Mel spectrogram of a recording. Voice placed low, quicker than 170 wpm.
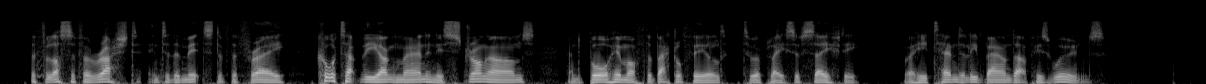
Yes: low, 105 Hz; average, 180 wpm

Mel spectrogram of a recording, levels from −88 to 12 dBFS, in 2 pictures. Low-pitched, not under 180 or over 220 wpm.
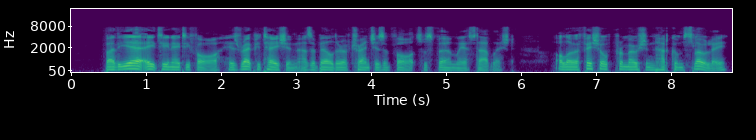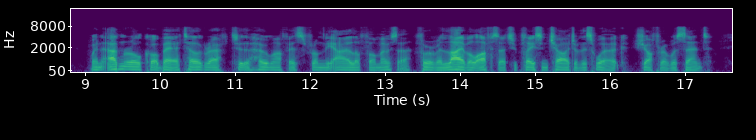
No: low, 110 Hz; average, 165 wpm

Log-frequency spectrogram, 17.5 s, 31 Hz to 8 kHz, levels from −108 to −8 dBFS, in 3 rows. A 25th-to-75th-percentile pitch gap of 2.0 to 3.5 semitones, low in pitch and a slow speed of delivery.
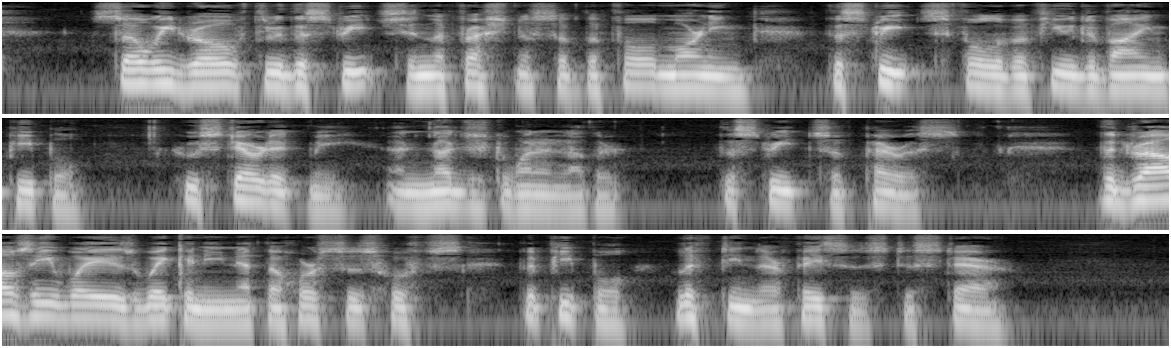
No: average, 3.1 semitones; low, 105 Hz; average, 165 wpm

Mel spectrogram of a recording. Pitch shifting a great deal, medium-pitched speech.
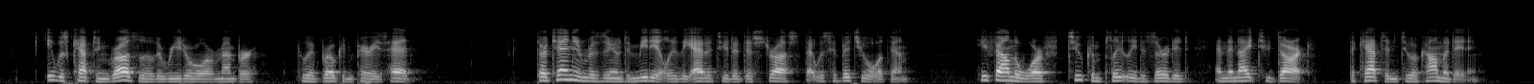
No: average, 3.4 semitones; medium, 145 Hz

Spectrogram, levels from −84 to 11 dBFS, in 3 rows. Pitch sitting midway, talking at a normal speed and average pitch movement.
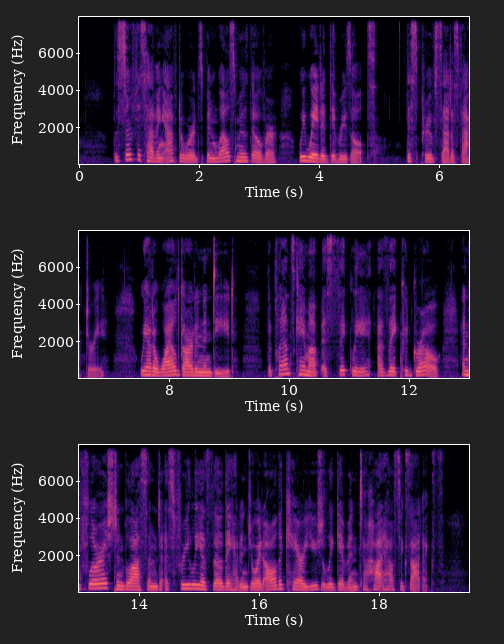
Yes: medium, 175 Hz; average, 155 wpm; average, 4.1 semitones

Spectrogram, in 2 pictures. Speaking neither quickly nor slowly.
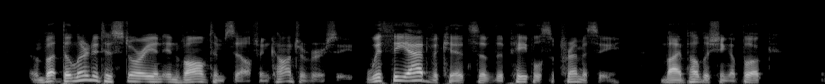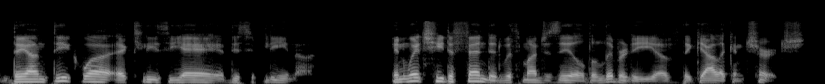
No: slow, 125 wpm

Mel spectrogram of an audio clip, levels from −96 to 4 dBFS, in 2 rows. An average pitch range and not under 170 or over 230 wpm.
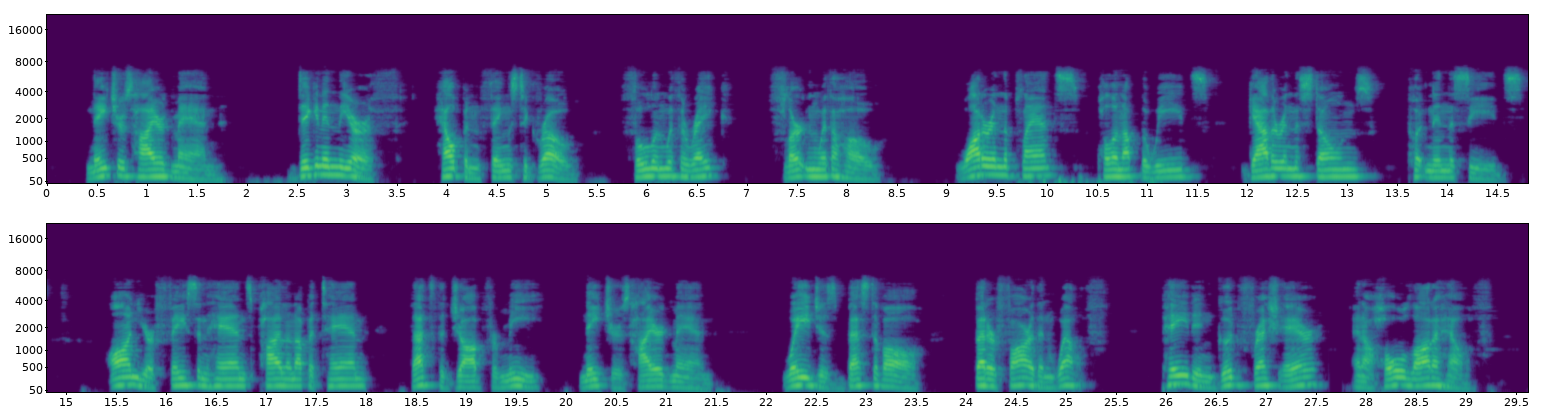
No: average, 3.9 semitones; average, 145 wpm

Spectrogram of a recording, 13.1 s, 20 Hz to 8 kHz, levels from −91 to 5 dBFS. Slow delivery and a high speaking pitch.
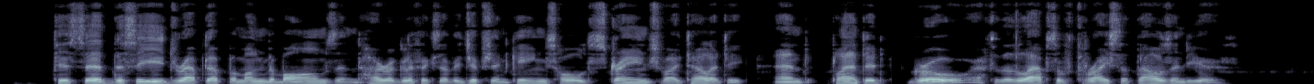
No: slow, 130 wpm; low, 130 Hz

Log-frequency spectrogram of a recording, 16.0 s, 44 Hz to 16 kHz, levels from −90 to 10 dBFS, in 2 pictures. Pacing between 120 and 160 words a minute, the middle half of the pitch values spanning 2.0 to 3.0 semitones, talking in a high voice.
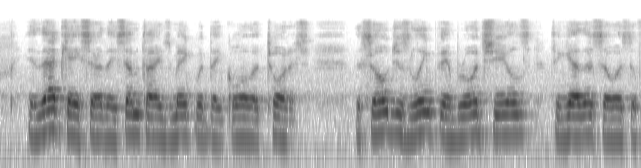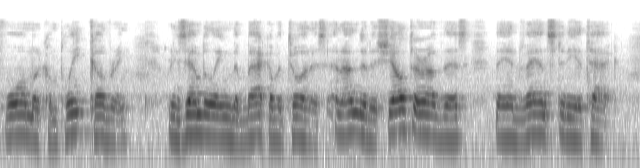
No: average, 155 wpm; narrow, 2.4 semitones; medium, 140 Hz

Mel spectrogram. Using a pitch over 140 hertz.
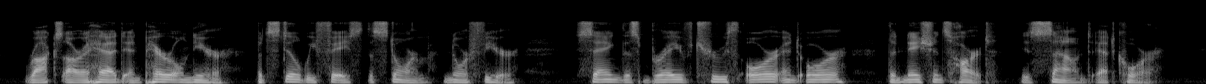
No: low, 105 Hz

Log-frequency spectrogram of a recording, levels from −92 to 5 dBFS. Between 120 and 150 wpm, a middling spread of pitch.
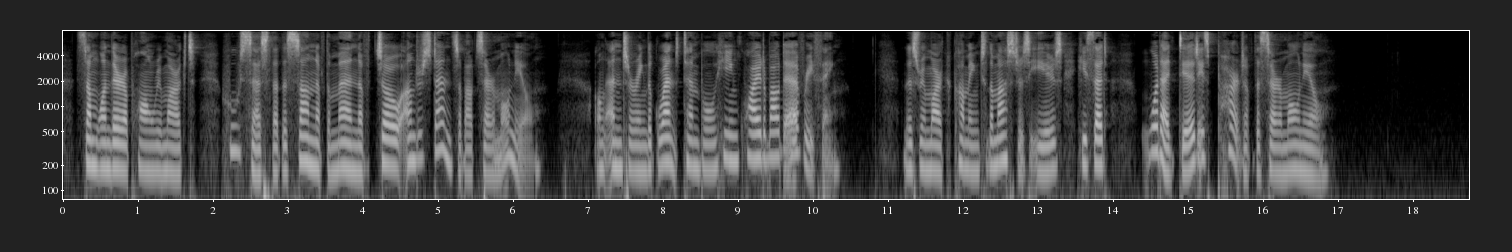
Yes: average, 140 wpm; average, 4.1 semitones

